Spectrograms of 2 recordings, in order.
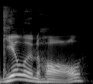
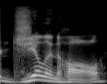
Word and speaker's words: Gyllenhaal: know what's funny what jake gyllenhaal or gyllenhaal depending on how you want to pronounce it uh you know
